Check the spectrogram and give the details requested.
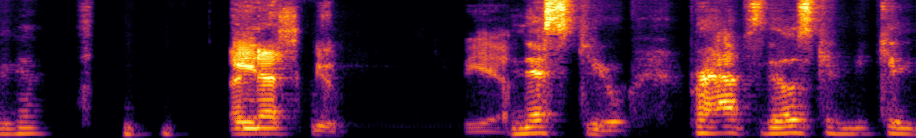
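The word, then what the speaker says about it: Ionescu: those individuals, Paige Bukers, Sabrina, how do I pronounce her last name again? Anescu.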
